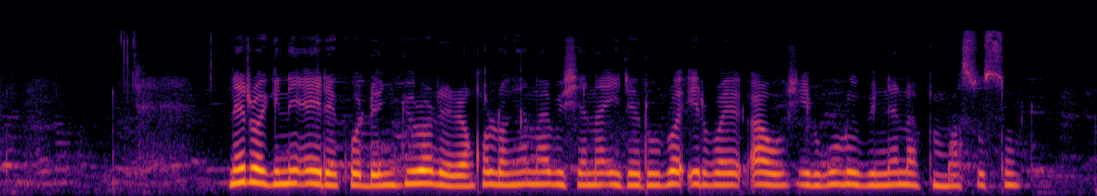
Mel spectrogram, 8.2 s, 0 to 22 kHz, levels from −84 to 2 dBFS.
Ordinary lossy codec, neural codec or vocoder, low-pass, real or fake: none; none; none; real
